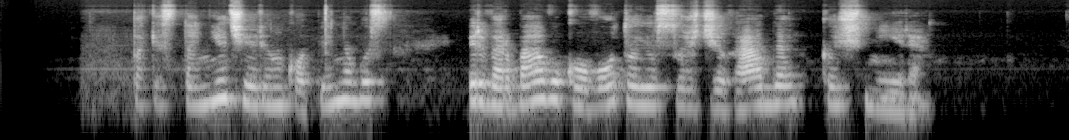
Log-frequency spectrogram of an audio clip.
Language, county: Lithuanian, Tauragė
